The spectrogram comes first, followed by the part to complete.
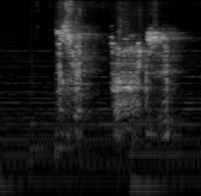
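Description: A short, breathy, voice-like recording played back in two quick bursts, presented as a metaphony (EVP) voice, over soft background music with steady held tones.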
